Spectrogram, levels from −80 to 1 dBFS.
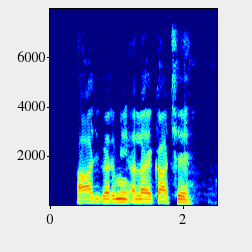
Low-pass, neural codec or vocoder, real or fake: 7.2 kHz; none; real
